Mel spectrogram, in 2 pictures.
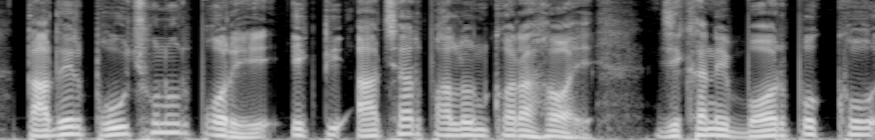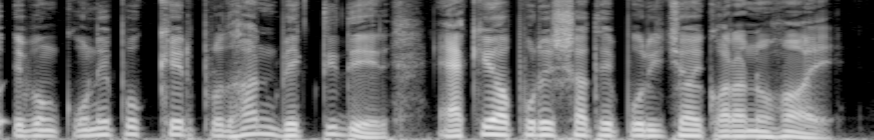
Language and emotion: Bengali, neutral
